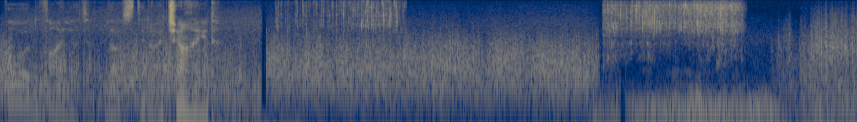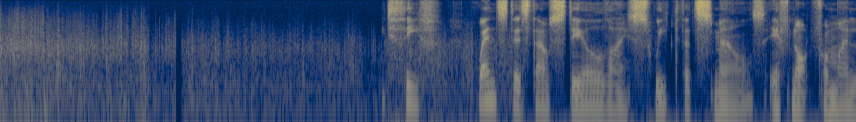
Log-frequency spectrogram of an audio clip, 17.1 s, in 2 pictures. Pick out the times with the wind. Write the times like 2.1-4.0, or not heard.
0.0-13.8.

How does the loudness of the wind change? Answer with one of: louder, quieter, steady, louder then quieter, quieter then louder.
quieter.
